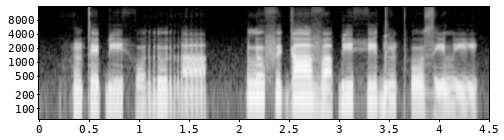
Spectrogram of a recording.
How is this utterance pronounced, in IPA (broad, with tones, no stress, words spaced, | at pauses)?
hũ˨te˨ɓiː˨ ho˨ru˦ra˨ | lʊ˦fɪ˦ɡaː˦ va˨ɓi˦ hi˦dĩ˨pʰo˨zi˨ li˨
